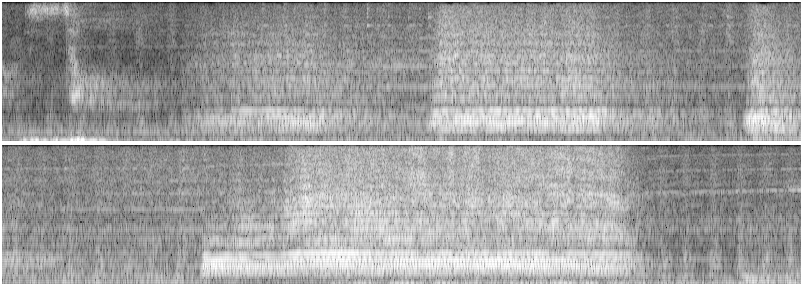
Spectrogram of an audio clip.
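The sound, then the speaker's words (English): A train rumbles steadily along the rails while its horn sounds several times: two medium blasts, a short one, then a long sustained blast, loud. “Step inside, take a ride upon the terror train. All aboard, be forewarned, these rails house fear and pain.”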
